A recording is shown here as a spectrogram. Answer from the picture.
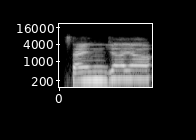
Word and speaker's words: সঞ্জয়: দন্তস্বরের পরে কি আছে? দুটো অক্ষর আছে, ইয় এবং বর্গীয় জ। ইয়টা অর্ধেক, বর্গীয় জটা পূর্ণ, তাহলে সঞ্জয়। সঞ্জয়, শেষের ইয়টা কিন্তু পূর্ণ, সঞ্জয় বলবো না, সঞ্জয়।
